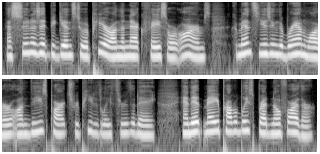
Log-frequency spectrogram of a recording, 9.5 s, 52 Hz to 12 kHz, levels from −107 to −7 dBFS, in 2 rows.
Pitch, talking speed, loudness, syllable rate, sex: 225 Hz, 205 wpm, -18 LUFS, 5.2 syllables/s, female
